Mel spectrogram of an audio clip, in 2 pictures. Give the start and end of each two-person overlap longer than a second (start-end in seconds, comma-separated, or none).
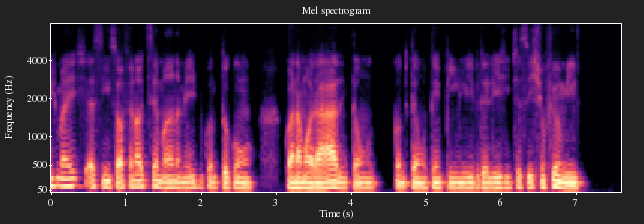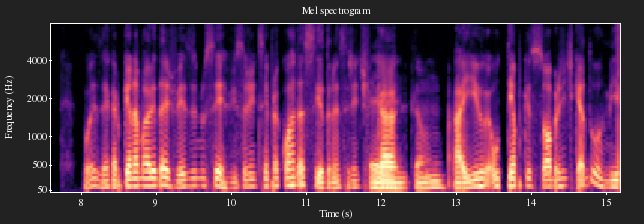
none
